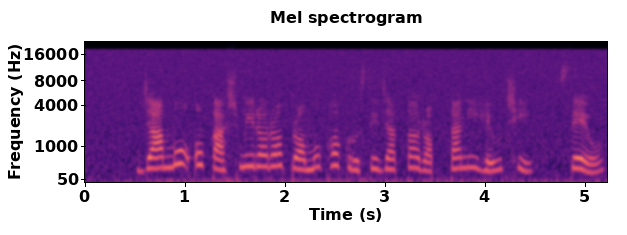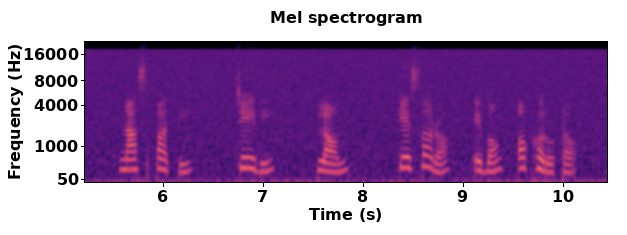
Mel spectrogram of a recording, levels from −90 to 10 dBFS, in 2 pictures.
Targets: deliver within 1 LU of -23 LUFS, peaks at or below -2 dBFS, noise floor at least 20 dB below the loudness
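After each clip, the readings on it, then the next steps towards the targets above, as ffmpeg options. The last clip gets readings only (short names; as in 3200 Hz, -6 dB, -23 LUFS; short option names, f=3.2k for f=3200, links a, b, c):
noise floor -41 dBFS; noise floor target -45 dBFS; loudness -25.0 LUFS; peak -3.0 dBFS; loudness target -23.0 LUFS
-> -af "afftdn=nr=6:nf=-41"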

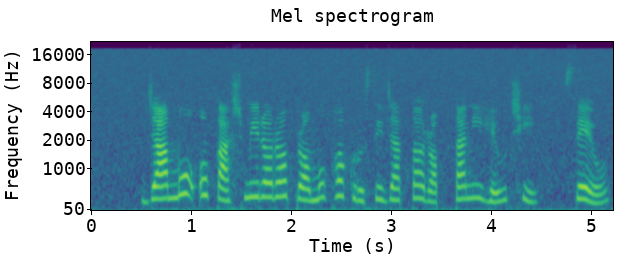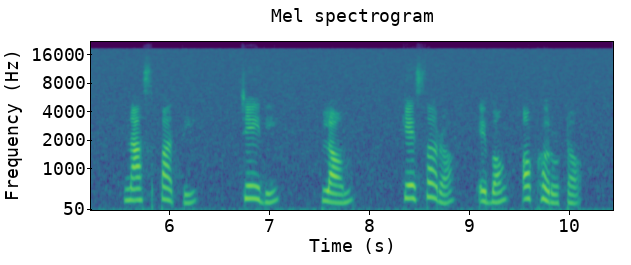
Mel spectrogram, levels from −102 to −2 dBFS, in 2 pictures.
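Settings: noise floor -46 dBFS; loudness -25.0 LUFS; peak -3.0 dBFS; loudness target -23.0 LUFS
-> -af "volume=2dB,alimiter=limit=-2dB:level=0:latency=1"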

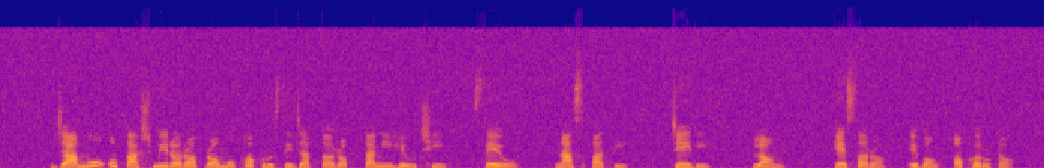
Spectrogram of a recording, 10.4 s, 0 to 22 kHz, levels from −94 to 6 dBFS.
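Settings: loudness -23.0 LUFS; peak -2.0 dBFS; noise floor -44 dBFS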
